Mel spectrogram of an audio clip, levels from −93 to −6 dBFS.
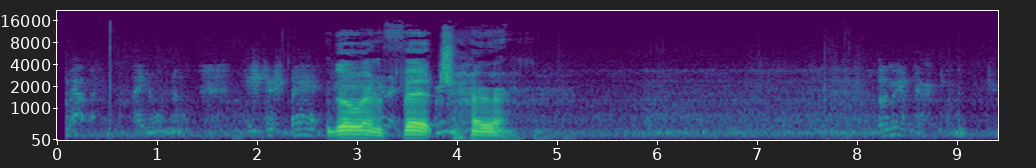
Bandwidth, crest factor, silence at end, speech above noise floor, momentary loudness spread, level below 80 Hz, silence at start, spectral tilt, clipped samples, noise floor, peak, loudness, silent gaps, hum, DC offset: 15.5 kHz; 22 dB; 0.35 s; 31 dB; 28 LU; -84 dBFS; 0.1 s; -4 dB/octave; under 0.1%; -60 dBFS; -14 dBFS; -29 LUFS; none; none; under 0.1%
